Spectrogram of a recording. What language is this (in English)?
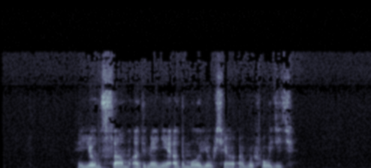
Belarusian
